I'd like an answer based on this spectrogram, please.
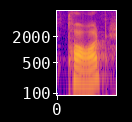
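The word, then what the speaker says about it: thought: थॉट क्या बोलेंगे थॉट टी एच का उच्चारण थ और ओ यू का अ करके यहां पर जी और एच जब भी साल आपको मिलेगा तो व साइलेंट रहेगा और टी का उच्चारण ट थॉट टी एच ओ यू जी एच टी थॉट विचार फिर है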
